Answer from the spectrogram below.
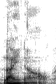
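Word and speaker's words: right now: だからこれがこれをね待ち伏せて聞いてでそれを聞いた時にはもう遅いみたいになっちゃうから、まあやっぱり良くないよねということで、とにかくね流れを追うと、ねいうことが大事です、うん、あと発音ですけどライトの T が抜けますね。ライナーライトナウじゃなくてライナーですね。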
